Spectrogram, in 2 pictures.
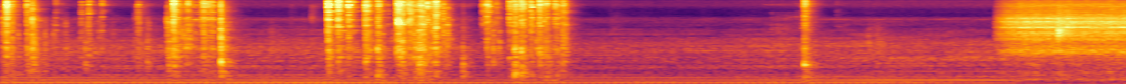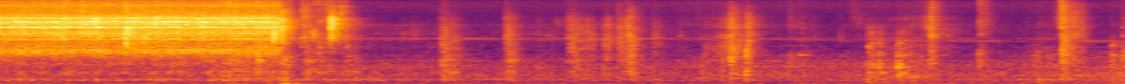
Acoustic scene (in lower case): kitchen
